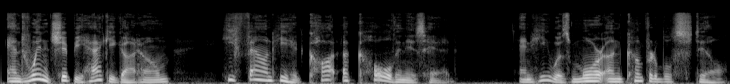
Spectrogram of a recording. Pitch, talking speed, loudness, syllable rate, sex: 135 Hz, 180 wpm, -19 LUFS, 4.4 syllables/s, male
